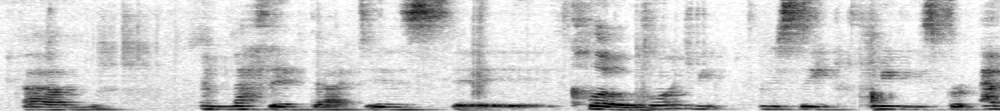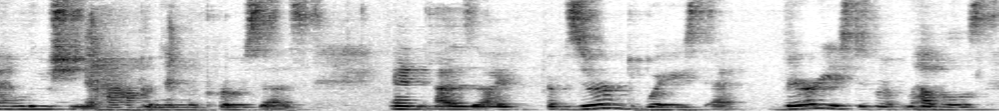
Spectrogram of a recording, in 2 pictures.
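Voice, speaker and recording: Over audible room echo, a woman with a Canadian accent talks at medium pitch and a moderate pace, with fairly even intonation. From Canada. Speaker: textile artist and designer, keynote speaker. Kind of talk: conference presentation. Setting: remote talk joining online. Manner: hesitant with frequent fillers and repetitions.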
